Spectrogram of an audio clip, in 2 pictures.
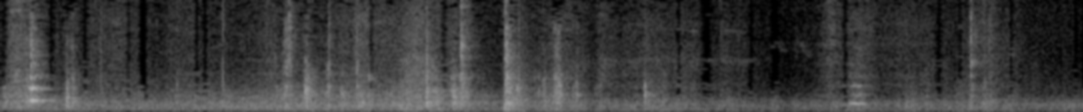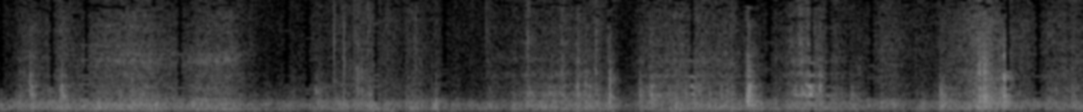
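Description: Quiet handling noise from a Bruder plastic toy telehandler being moved by hand: scattered light clicks and rubs of its plastic parts, thickest in the first few seconds and again near the end.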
